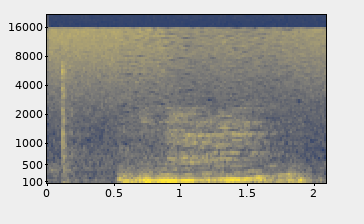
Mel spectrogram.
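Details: A North Atlantic right whale in the western North Atlantic gives a low, moaning contact call, its way of saying "what's up" on entering an area, lifting slightly in pitch as it ends.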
